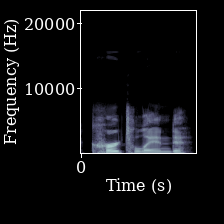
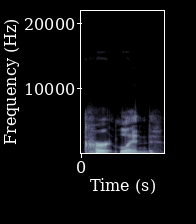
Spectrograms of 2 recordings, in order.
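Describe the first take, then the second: First: The middle t is carefully and clearly pronounced. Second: The middle t is blurred and sounds like k. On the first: "Do I need to like pronounce it" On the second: "it's just the way that I talk"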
